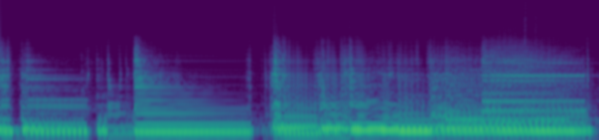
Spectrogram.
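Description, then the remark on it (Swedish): An electric guitar plays through an amp with a little gain on the low input, sustained notes and a few quick phrases ringing out with a slightly gritty, not very thick tone, fairly loud with no talking. “Så att jag gainar på lite grann och så har jag det låga inläget så låter det så här inte fullt lika tjockt liksom.”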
